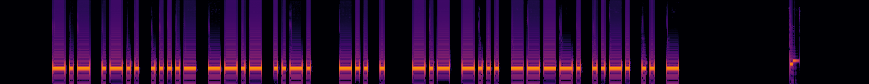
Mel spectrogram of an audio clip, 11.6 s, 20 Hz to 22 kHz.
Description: Morse code, heard as a keyed tone, about 22 wpm, 700 Hz. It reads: KL4QF DE KB9FIT
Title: USA Callsign DE Callsign 22wpm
